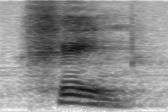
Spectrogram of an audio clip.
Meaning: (determiner) 1. no, not a, not an, not any 2. none; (adjective) yonder, yon, that; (pronoun) alternative form of gene
- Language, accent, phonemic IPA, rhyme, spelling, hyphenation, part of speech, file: Dutch, Netherlands, /ɣeːn/, -eːn, geen, geen, determiner / adjective / pronoun, Nl-geen.ogg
